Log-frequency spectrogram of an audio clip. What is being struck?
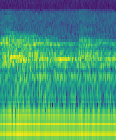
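Nothing is struck.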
